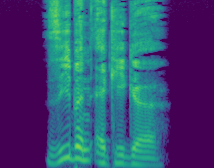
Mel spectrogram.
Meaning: inflection of siebeneckig: 1. strong/mixed nominative/accusative feminine singular 2. strong nominative/accusative plural 3. weak nominative all-gender singular
- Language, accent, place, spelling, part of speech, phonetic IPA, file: German, Germany, Berlin, siebeneckige, adjective, [ˈziːbn̩ˌʔɛkɪɡə], De-siebeneckige.ogg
